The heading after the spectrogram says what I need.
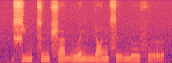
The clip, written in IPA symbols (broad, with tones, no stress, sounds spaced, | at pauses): ɕ i˦ ŋ t͡s ʊ˦ ŋ ʂ a˨˦ n l w ə˥˨ n n̪ j ɑ˦ ŋ s ɹ̩˨˦ n̪ o˨˦ ʊ̯ f ɤ̰˨˩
